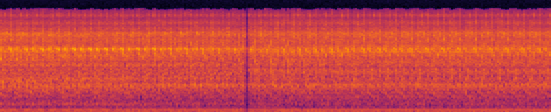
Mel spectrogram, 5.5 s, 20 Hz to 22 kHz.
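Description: Acura V6 with RV6 high-flow catalytic converters and J-pipe exhaust idling steadily.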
